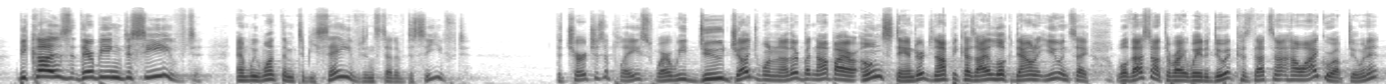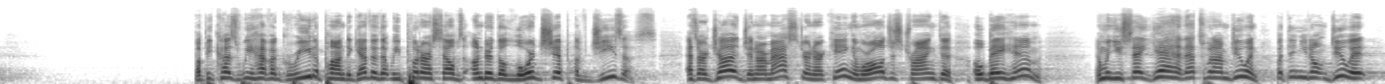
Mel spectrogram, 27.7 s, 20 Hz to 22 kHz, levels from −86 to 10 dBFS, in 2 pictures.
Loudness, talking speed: -18 LUFS, 230 wpm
